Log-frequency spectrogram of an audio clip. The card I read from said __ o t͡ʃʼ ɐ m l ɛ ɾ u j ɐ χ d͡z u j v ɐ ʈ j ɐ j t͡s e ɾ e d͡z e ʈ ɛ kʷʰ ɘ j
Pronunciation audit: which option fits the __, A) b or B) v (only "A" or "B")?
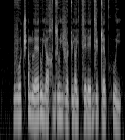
B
